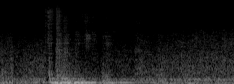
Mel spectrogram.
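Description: An SU-122-54 tank cannon fires once in War Thunder, a deep heavy boom with a rumbling tail that fades into the steady background engine and battlefield noise.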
